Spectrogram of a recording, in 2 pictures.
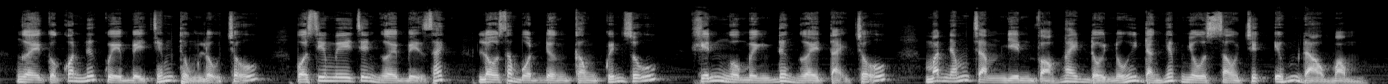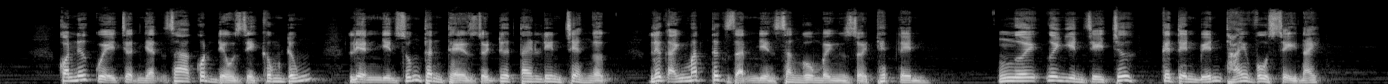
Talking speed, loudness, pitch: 200 wpm, -16 LUFS, 110 Hz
